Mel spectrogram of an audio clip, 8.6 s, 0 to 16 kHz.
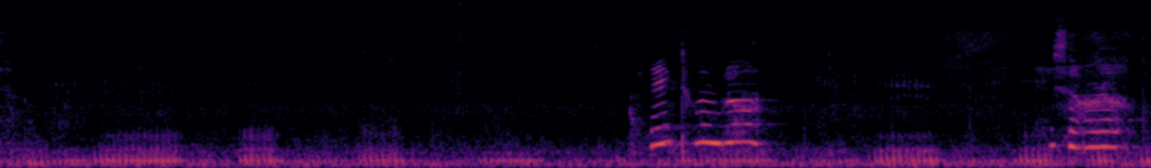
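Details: F2 Savannah cats Kumba and Zara happy that their owner is home from work: low purring through the first seconds, then a quavering meow and a final brief meow, with a woman calling their names indoors.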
